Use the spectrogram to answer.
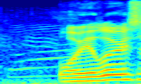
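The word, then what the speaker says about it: Euler: was um it was about Oilers number and like if you're not a mathematician oil's number and the guy's name is spelled euu l e R is represented as an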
